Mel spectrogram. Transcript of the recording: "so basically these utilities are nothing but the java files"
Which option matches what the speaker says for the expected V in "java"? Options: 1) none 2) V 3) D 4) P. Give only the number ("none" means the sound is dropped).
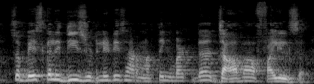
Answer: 2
